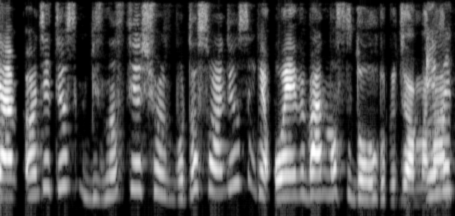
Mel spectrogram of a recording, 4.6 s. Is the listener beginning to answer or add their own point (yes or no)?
yes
